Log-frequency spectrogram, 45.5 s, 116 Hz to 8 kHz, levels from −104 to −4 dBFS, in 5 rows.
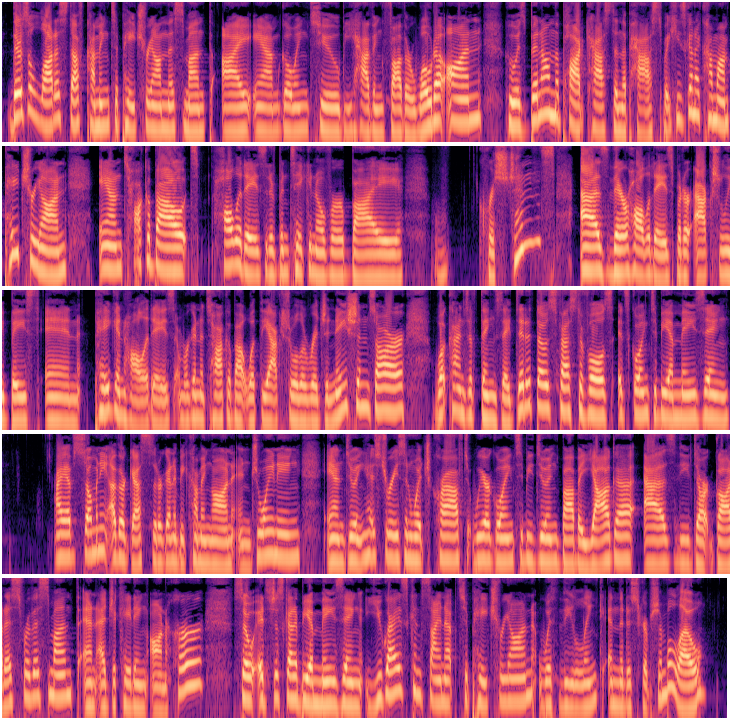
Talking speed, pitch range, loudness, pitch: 185 wpm, 165-200 Hz, -18 LUFS, 175 Hz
